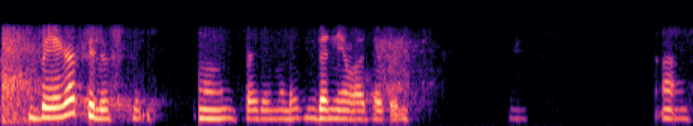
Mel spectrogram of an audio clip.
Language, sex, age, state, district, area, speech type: Kannada, female, 18-30, Karnataka, Chikkaballapur, rural, conversation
